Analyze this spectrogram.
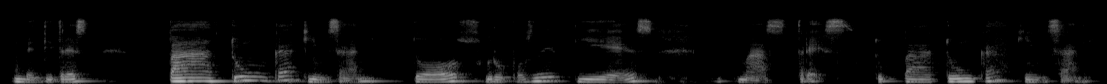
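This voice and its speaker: A man's voice: mid-range voice, mellow, slightly rough. A man with a Peruvian Spanish accent teaching a language lesson, patiently repeating each word for learners to echo. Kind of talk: slow spoken language lesson.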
